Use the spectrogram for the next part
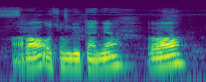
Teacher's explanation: Huruf ro, makhrajnya ini ujung lidah dari arah punggung dengan gusi. Jadi untuk huruf ro, tempelkan di gusi gigi seri atas.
